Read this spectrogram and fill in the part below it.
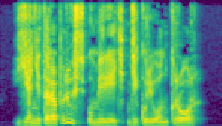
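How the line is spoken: Quiet nervous reply. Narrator (Russian): Нервно сглотнув, тихо ответила я

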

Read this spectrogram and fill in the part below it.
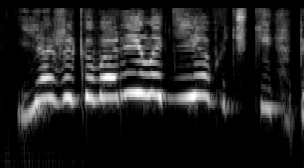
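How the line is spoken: Squeaky little girl. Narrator (Russian): пищала одна малышка

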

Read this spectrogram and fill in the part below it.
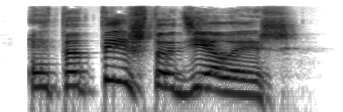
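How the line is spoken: Young woman crying out. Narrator (Russian): выкрикнула девушка

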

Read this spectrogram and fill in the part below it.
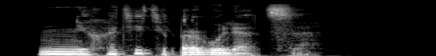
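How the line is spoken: Quiet speech. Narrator (Russian): Тихо проговорил Дайрон

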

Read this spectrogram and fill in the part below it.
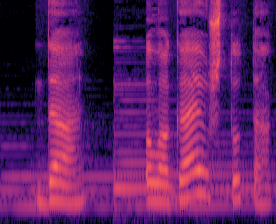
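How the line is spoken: Slow, reluctant, forced. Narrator (Russian): Медленно и неохотно он выдавил из себя

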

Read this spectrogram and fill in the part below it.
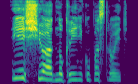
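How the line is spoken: Groaning. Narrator (Russian): простонал Леонтий

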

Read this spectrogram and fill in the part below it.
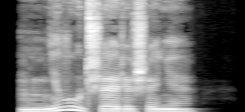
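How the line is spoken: Gloomy male remark. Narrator (Russian): мрачно заметил мужчина

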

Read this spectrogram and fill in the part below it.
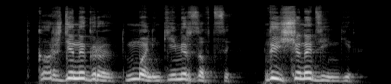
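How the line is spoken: Loud snort. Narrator (Russian): Громко фыркнул Хорхес, показывая, что ничто не укрылось от его внимания

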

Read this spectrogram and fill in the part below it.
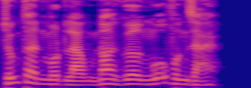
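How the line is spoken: Fearful voices in unison. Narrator (Vietnamese): Quần thần sợ hãi đồng thanh tấu rằng

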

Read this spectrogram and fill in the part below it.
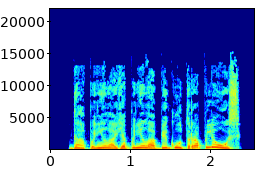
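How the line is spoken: Breathless shouting. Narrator (Russian): кричала, задыхаясь

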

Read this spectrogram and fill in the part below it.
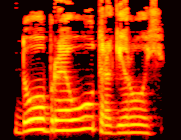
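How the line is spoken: Sighing little fairy. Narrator (Russian): вздохнула феечка

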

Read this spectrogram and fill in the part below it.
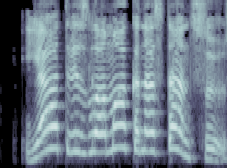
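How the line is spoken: Ringing voice. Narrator (Russian): сообщила она звонким голосом

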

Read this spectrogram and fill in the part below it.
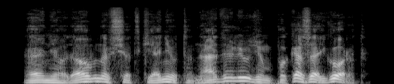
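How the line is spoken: Muttering. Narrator (Russian): бормоча жене

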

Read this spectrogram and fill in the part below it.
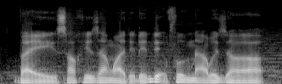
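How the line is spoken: Plain. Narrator (Vietnamese): Một người hỏi

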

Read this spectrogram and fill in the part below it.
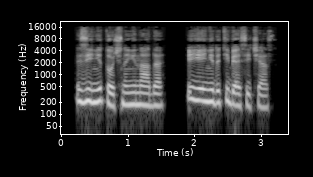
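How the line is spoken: Laughing. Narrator (Russian): рассмеялся Андрей

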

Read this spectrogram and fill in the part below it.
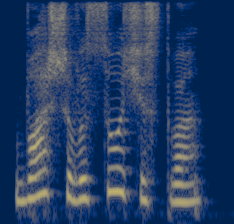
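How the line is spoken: Desperate whisper. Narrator (Russian): с отчаянием прошептала

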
